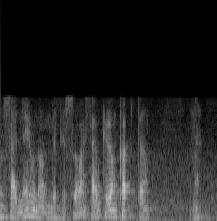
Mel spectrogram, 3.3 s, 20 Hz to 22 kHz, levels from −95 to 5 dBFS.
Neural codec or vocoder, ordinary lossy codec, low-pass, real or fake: vocoder, 44.1 kHz, 128 mel bands, Pupu-Vocoder; none; 3.6 kHz; fake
